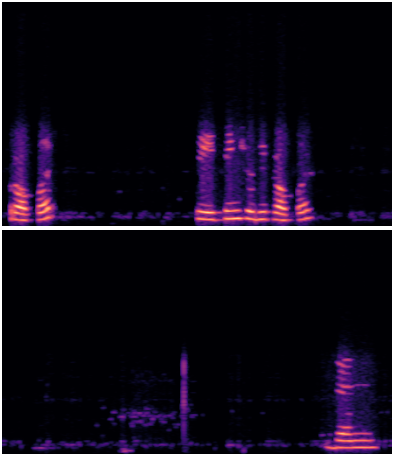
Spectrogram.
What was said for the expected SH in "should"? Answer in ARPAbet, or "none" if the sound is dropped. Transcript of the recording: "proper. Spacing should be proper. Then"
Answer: SH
